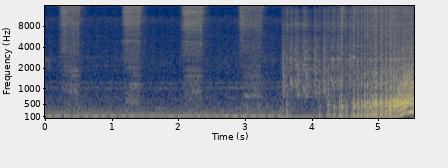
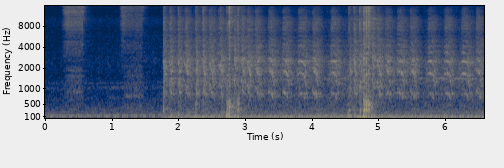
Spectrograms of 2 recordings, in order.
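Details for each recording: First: Rebuilt 300 hp turbo GSXR engine in 6x6 mini Jeep, first start on brake cleaner with weak battery: steady cranking, then crisp even brief firing with rising revs; fresh engine sounds healthy. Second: Freshly rebuilt 300hp turbo GSXR engine in a 6x6 mini Jeep, first start, jumped from a Subaru, gear oil possibly burning in a cylinder: several short, ragged bursts that catch and fade. It fires briefly then dies, with a major battery issue.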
